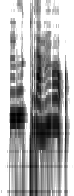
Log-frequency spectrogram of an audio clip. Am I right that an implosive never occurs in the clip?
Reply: yes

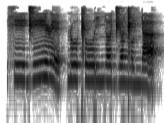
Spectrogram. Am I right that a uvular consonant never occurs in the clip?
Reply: yes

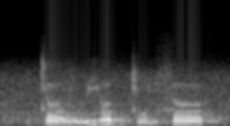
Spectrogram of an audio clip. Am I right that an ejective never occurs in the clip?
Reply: yes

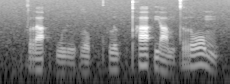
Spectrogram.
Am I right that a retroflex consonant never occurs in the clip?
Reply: yes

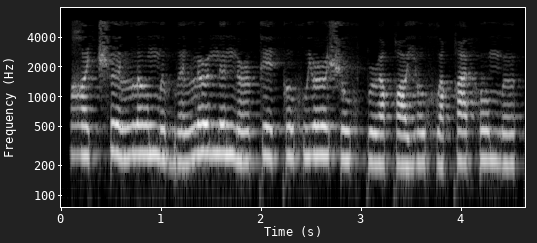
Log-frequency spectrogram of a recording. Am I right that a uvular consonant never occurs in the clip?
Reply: no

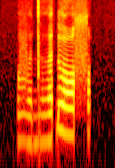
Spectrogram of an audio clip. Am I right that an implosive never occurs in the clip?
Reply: no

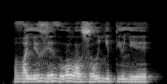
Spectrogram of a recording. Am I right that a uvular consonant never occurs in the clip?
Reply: yes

